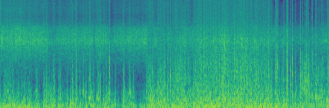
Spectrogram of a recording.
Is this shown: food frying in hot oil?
no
